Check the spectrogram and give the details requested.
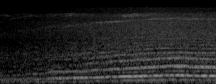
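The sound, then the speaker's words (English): A small drone takes off from a person's hand: its rotors whir up to speed, their buzzing pitch climbing steadily and then leveling into a sustained, tonal hover hum that grows slightly louder as it hovers in place. No one speaks. “And I'm going to take off and just hover in place.”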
